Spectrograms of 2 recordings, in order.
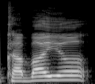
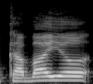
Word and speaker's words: caballo: The full sentence is Su caballo es joven. Pay attention to how the double L is pronounced. Su caballo es joven.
